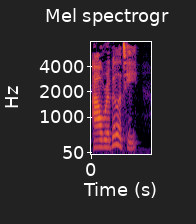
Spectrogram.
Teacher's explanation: 在 ability 的前面加一个小的辅音 r，这样辅音和元音一拼变成一个音节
